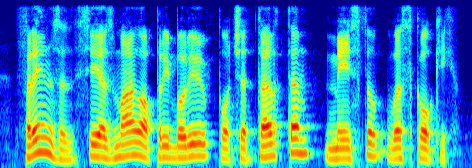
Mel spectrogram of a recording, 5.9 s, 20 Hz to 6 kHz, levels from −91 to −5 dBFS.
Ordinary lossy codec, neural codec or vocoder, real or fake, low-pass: none; codec, 16 kHz, 2 kbps, FunCodec, trained on LibriTTS, 25 frames a second; fake; 5.4 kHz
